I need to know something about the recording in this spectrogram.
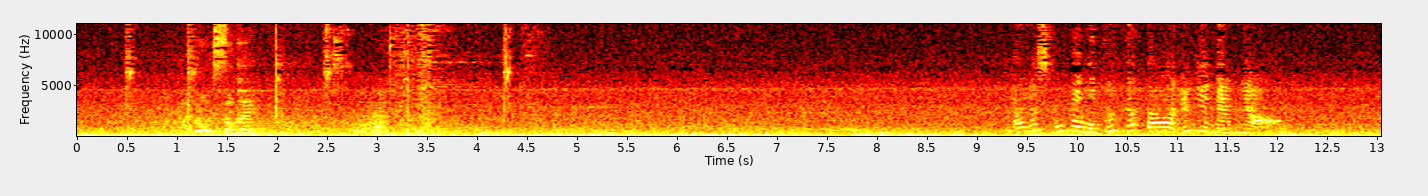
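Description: A young woman talks into a nearby microphone in short bursts.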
